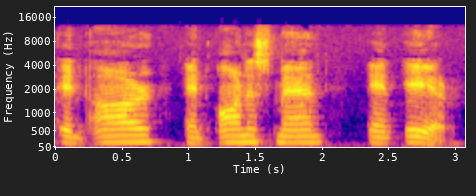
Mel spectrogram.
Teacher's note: begin with a vowel sound as the initial consonant h is not pronounced. So, it means that the h here is silent word.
